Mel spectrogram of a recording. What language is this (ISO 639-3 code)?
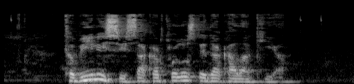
kat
